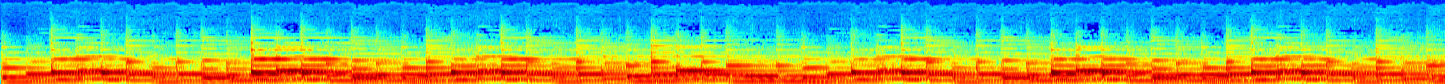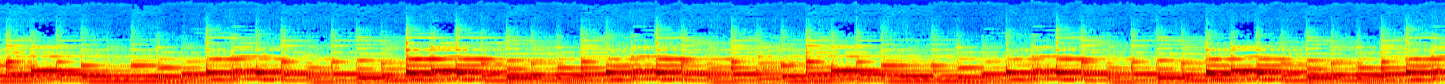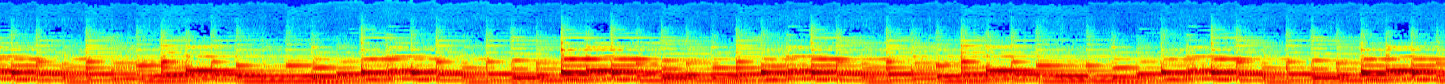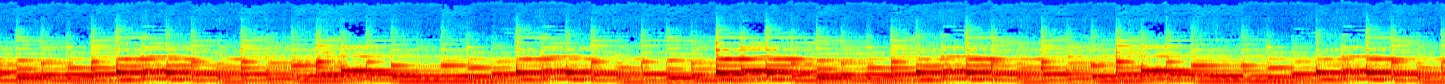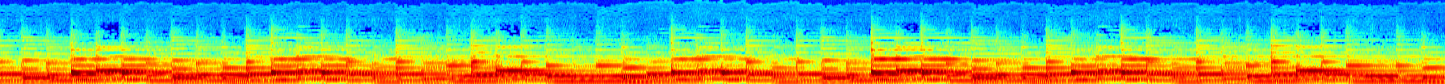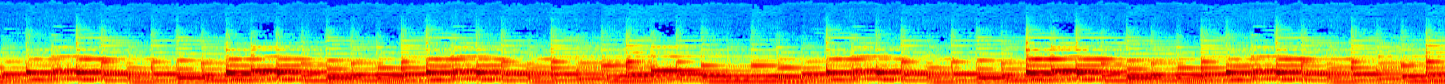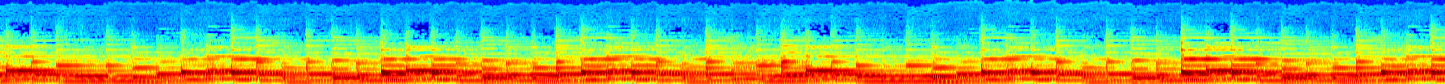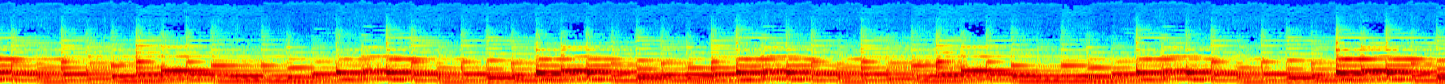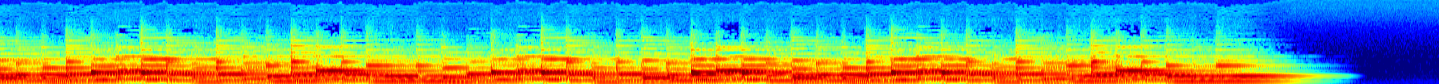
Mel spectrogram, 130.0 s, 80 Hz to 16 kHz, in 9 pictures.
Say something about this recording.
Piano loops 033 octave long loop 120 bpm
120, 120bpm, bpm, free, loop, music, Piano, reverb, samples, simple, simplesamples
